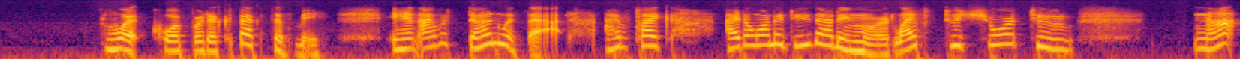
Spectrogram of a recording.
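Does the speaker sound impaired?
Yes: congenital hearing loss, congenital, about 75% hearing loss.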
